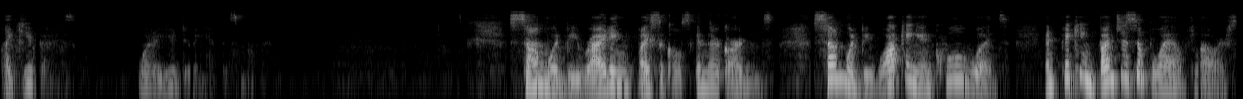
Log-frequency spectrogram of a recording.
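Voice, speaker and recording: A woman reading a children's book aloud like a teacher, in an expressive storytelling style. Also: medium pitch, moderate pace, slightly rough. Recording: slightly dull, lo-fi sound.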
